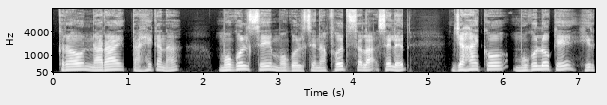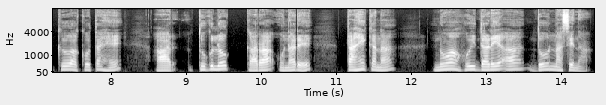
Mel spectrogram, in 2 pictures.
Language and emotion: Santali, neutral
